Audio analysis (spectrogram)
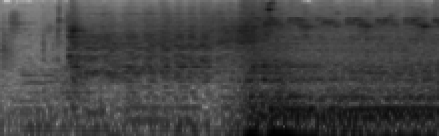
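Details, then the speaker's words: Cadillac Allante that had a dead battery days earlier, started in cold weather: starter drags slowly over a second before the engine fires and catches; tired battery brought from Florida struggling in the cold. "You can tell that battery's getting tired. All those batteries I brought from Florida have been having issues in the cold."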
